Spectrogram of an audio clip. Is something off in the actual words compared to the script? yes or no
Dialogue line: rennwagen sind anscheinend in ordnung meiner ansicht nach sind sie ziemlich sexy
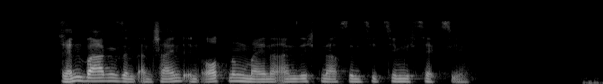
no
